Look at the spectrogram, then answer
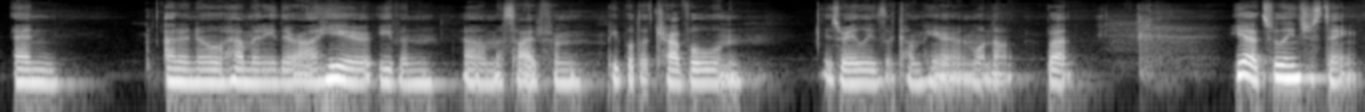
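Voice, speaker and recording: Female podcast host from Australia, low gravelly mellow voice, reflective. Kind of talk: casual conversational interview.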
